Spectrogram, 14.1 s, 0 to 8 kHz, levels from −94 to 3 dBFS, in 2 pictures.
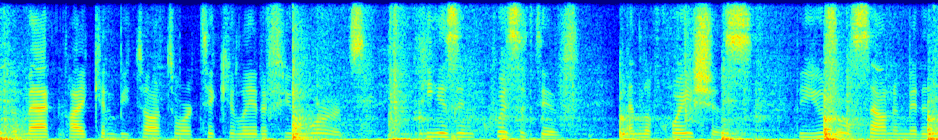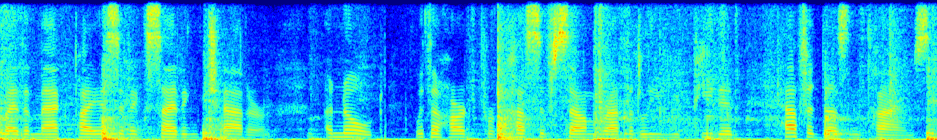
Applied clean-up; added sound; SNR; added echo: none; Walk, footsteps; -1 dB; none.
